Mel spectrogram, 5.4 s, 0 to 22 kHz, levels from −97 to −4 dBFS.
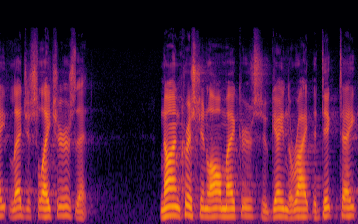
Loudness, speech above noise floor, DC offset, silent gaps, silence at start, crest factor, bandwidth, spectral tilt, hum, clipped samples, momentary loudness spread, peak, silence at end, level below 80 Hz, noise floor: -28 LUFS; 46 dB; under 0.1%; none; 0 s; 22 dB; 12.5 kHz; -4.5 dB/octave; none; under 0.1%; 11 LU; -6 dBFS; 0 s; -72 dBFS; -73 dBFS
